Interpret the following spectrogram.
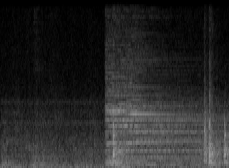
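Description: A cymbal on a drum kit struck once about a second in, ringing and slowly fading.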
